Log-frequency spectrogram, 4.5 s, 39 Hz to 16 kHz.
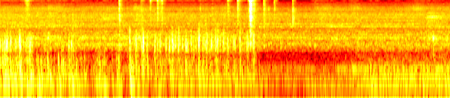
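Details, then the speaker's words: Copart auction car, 96°F day, AC not yet felt working: low even idle under handling clatter; brief skip at start went away, then steady normal idle, engine sounds healthy. "let's give it a little Rev engine sounds healthy engine sounds healthy"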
